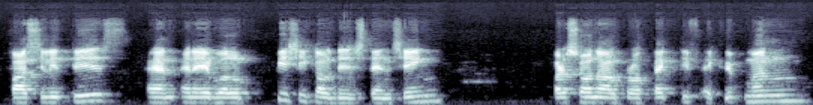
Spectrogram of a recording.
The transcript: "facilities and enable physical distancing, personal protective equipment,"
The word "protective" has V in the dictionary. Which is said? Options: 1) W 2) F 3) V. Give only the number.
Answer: 2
